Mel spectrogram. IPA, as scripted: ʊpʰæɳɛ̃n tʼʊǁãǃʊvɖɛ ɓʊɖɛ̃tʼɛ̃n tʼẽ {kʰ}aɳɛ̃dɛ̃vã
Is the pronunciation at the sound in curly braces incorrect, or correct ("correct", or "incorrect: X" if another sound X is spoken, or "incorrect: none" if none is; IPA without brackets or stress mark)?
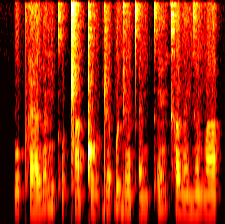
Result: correct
